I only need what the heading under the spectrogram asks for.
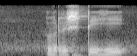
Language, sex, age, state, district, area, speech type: Sanskrit, male, 30-45, Kerala, Kasaragod, rural, spontaneous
